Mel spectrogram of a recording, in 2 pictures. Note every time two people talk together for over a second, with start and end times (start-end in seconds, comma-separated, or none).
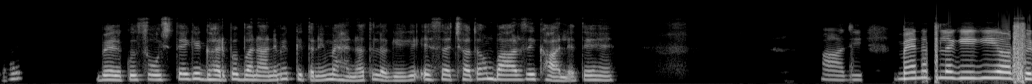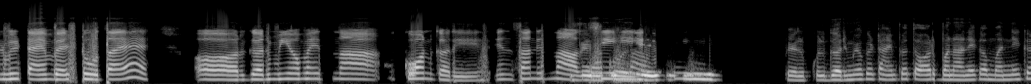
none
